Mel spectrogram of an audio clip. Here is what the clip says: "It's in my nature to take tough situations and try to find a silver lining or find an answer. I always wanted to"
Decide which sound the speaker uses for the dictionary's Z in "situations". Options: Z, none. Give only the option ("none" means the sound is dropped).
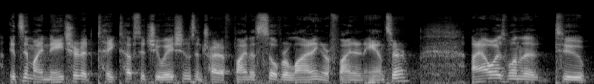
Z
